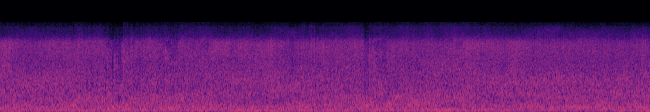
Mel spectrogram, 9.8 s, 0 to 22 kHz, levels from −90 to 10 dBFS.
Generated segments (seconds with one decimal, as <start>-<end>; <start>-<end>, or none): 0.0-3.6; 4.9-6.9; 7.6-9.3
